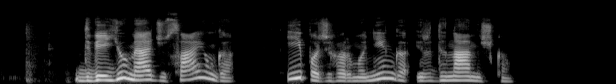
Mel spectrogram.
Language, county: Lithuanian, Klaipėda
